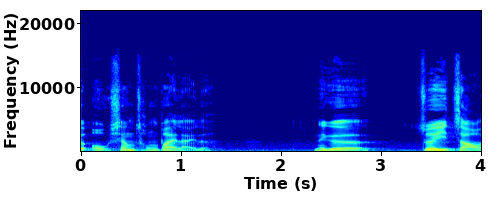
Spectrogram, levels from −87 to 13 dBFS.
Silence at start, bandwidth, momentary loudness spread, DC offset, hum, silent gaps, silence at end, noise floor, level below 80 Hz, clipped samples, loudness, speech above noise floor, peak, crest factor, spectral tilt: 0 s; 16 kHz; 19 LU; under 0.1%; none; none; 0 s; -66 dBFS; -66 dBFS; under 0.1%; -36 LUFS; 31 dB; -18 dBFS; 20 dB; -5 dB/octave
